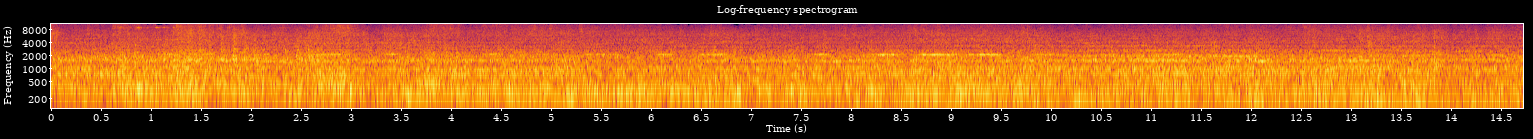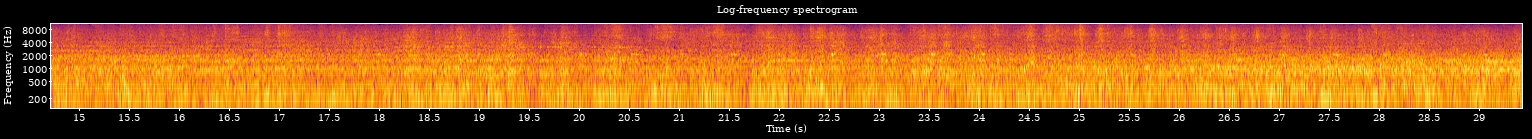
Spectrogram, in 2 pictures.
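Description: Freight train tank cars and covered hoppers rolling past close by: a steady rumble of steel wheels on rail with clickety-clack over the joints. Thin high wheel-squeal tones come and go in the first half.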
